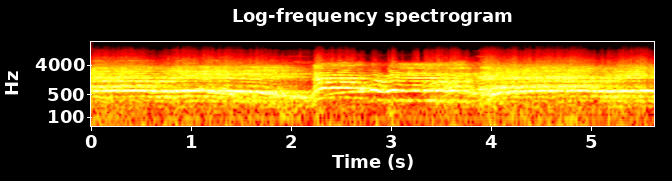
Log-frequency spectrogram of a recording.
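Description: A man sings loudly with strong feeling.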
